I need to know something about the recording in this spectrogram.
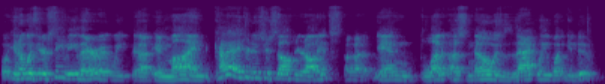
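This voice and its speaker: A man's voice: fairly high pitch, normal speed, hardly any pauses, fairly bright tone, reverberant, far from the mic. A man hosting an interview show, upbeat and welcoming as he introduces his guest. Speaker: podcast host. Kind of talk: hosted interview.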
